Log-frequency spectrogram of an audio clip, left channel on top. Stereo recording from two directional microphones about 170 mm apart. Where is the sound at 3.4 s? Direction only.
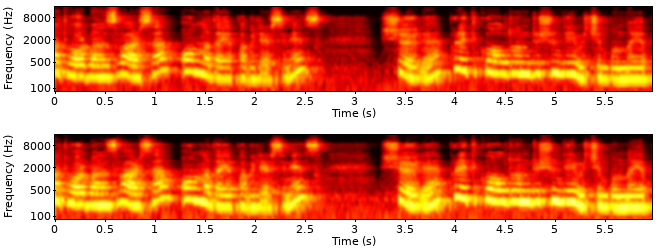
10° left (ahead or behind).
